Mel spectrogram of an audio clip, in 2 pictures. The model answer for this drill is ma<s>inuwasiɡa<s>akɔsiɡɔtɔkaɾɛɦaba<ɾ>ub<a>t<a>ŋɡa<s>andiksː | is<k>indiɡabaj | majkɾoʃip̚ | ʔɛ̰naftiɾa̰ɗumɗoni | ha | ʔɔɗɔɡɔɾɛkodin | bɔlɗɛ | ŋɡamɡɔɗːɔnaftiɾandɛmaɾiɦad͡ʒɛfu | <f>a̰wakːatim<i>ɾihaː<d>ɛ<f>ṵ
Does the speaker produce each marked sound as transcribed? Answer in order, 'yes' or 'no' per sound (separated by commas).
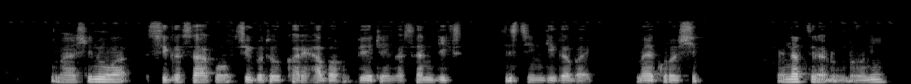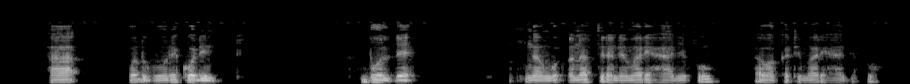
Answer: no, yes, yes, no, no, yes, no, no, no, no, yes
